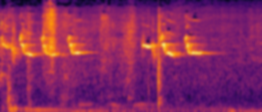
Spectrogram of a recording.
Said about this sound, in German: Junge Vogel, chill.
